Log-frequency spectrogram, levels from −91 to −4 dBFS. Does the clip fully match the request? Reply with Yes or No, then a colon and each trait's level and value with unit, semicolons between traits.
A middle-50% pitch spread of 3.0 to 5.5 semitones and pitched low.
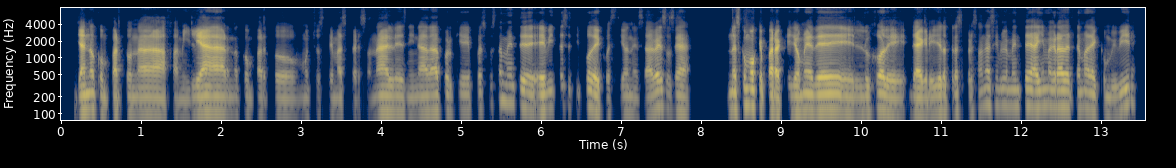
Yes: average, 3.3 semitones; low, 105 Hz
